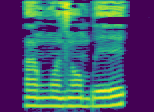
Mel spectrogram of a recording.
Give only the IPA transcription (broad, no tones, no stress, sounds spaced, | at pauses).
ã ŋʷ ã z ɔ̃ b e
